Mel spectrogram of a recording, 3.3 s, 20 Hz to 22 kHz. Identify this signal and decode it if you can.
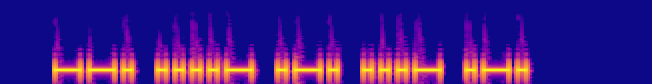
Morse code, heard as a keyed tone, about 28 wpm, 700 Hz. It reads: G4RVR
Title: DXCC-100 Call Signs - 5 Characters - 28wpm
